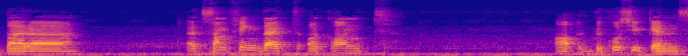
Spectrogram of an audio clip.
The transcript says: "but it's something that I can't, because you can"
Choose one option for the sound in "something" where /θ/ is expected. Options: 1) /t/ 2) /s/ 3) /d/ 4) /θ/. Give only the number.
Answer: 4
